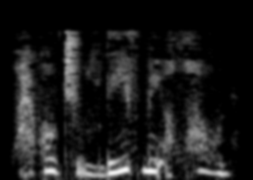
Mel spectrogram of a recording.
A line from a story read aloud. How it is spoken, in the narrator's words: I whispered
